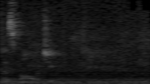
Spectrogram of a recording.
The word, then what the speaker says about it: cosmology: So studying, I used to say it like cosmetics, but it's studying the universe, cosmology.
